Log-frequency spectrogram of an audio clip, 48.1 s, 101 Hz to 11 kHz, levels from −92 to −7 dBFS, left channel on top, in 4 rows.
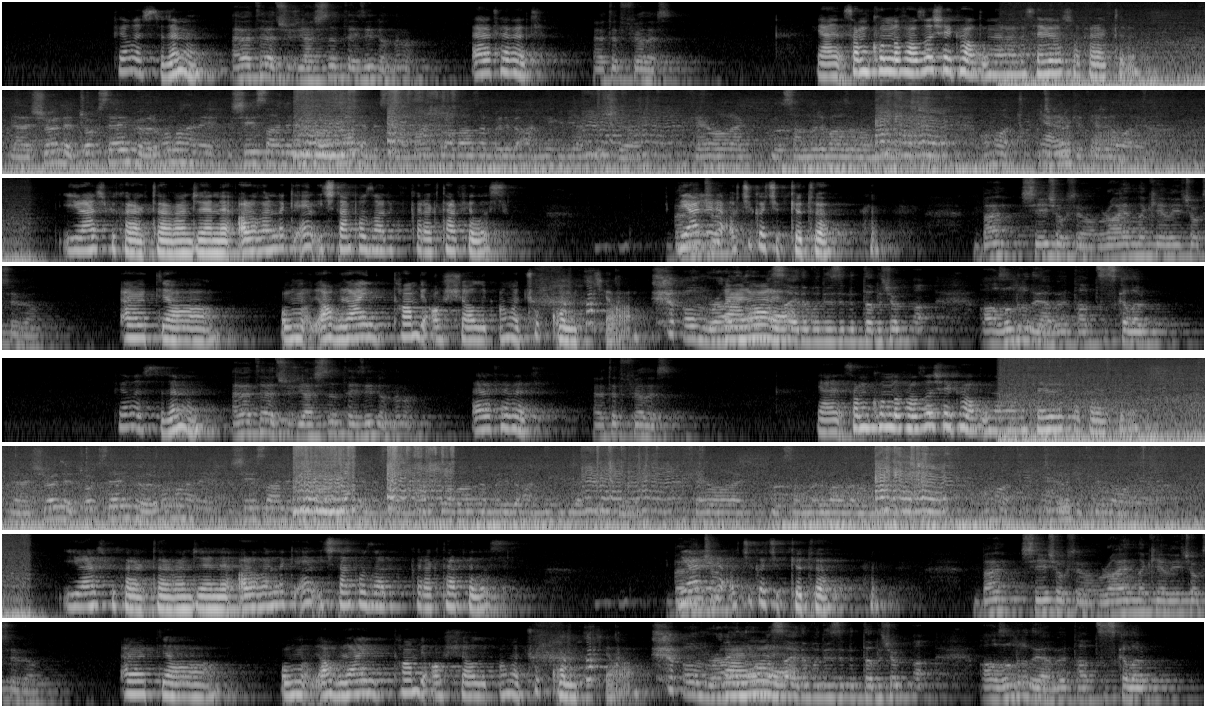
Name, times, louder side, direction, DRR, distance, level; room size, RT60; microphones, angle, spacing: voice 1, 1.2-2.0 4.7-5.4 8.1-11.4 22.4-23.3 24.7-29.1 30.8-32.4 32.7-32.8 37.3-38.3 38.9-41.8 42.1-42.2 43.3-44.0, left 2 dB, 60° left, 8 dB, 1.2 m, -35 dB
voice 2, 2.3-4.1 5.9-6.7 12.1-18.4 18.9-23.8 30.0-30.3 30.7-31.3 33.5-36.5 41.4-42.0 42.6-47.5, left 1 dB, 5° right, 0 dB, 3.2 m, -43 dB
sound 1, 9.9-24.3, right 2 dB, 70° right, 1.0 m, -31 dB
29.0 x 16.0 x 7.8 m, 1.1 s
head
